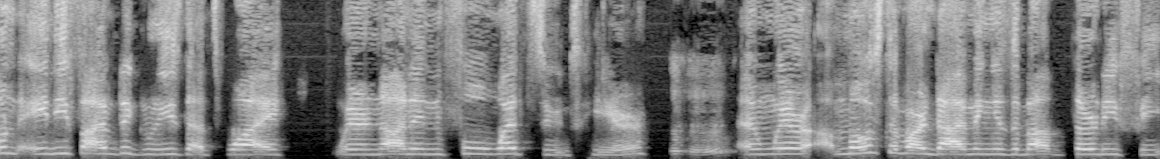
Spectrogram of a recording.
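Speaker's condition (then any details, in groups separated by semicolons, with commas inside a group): Spastic quadriplegic cerebral palsy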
